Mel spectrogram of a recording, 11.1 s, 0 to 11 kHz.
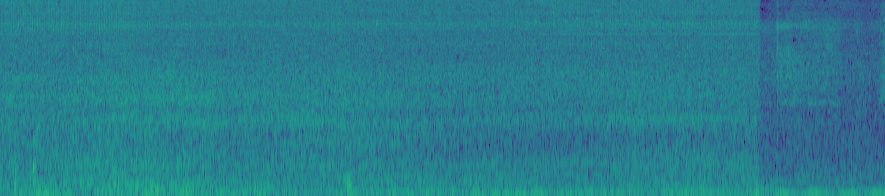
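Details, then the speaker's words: Kia K7 3.0 LPI V6, first cold start in the morning, check-engine light flashing: idle stumbles and shakes about two to three beats a second; misfire on cylinders 5 and 6, worst on 6, which had the lowest compression; intake control valve suspected. "그리고 지금 부조하는게 5번 6번이지 5번 6번이 부조를 하고 제일 많이 부조하는 건 6번이 부조를 하긴 하는데"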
